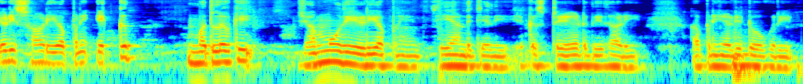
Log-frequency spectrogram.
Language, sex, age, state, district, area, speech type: Dogri, male, 18-30, Jammu and Kashmir, Reasi, rural, spontaneous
